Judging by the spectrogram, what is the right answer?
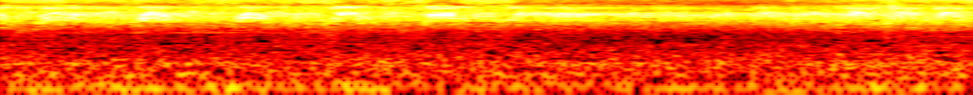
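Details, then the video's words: A thick wall of cicada song in the height of summer heat: sizzling, high-pitched and unbroken, with gentle rhythmic surges roughly twice per second. "삼복더위에 들을 수 있는 매미 소리"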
